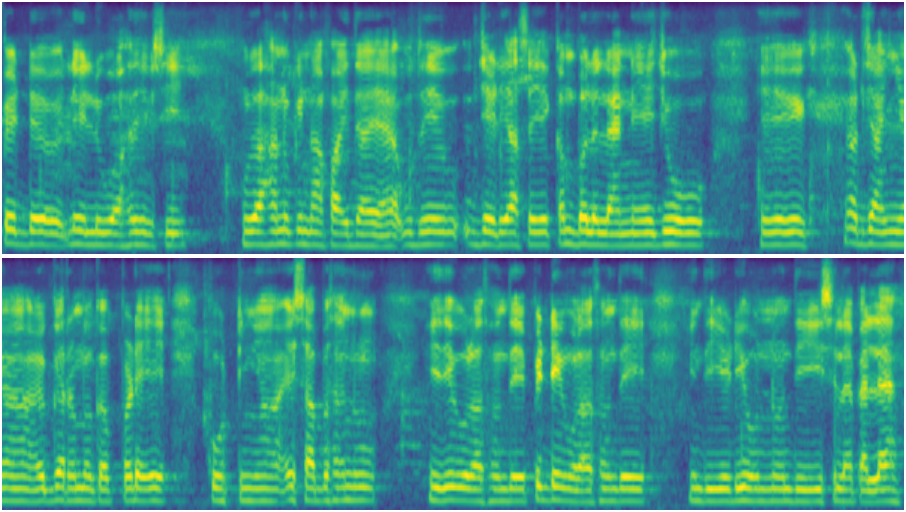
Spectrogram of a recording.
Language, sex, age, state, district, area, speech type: Dogri, male, 18-30, Jammu and Kashmir, Kathua, rural, spontaneous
